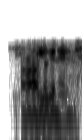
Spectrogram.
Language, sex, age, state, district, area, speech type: Telugu, male, 18-30, Andhra Pradesh, Eluru, urban, conversation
